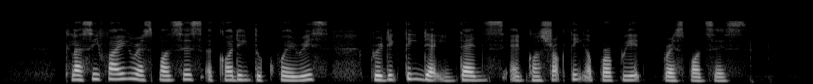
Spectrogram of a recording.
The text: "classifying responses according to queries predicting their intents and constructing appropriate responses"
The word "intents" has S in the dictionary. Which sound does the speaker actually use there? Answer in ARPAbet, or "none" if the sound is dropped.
S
